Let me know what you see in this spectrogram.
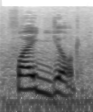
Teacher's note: Dan ro-nya karena kita berhenti, ro-nya jadi ro sukun, berarti kita harus lihat huruf-huruf sebelumnya ya. Ro-nya sukun, jadi dibacanya secara tebal. Kenapa?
